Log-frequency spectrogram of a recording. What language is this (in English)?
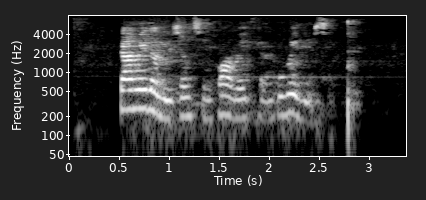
Chinese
